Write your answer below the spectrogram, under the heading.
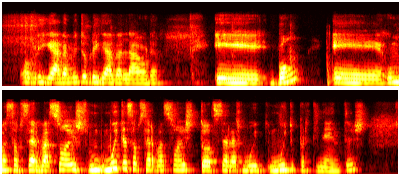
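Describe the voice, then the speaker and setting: A woman at a medium pitch, with fairly even intonation and a fairly slow pace. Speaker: moderator. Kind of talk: panel discussion. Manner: hesitant, many fillers.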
